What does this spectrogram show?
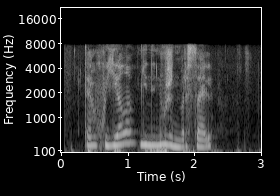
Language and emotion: Russian, angry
